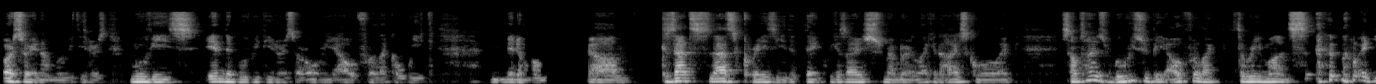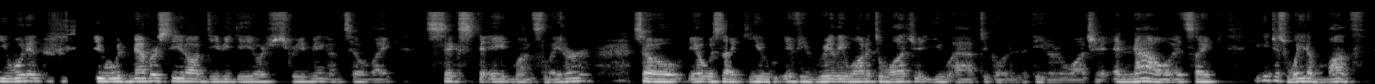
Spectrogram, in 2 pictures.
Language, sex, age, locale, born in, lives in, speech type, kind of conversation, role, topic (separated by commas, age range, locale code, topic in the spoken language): English, male, 40-44, en-CA, Canada, Canada, conversation, unstructured, none, What are your movie theater rituals and your perfect snack combo, and what stories are behind them?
